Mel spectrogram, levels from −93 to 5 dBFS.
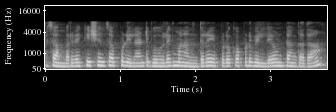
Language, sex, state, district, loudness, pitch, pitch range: Telugu, female, Andhra Pradesh, Srikakulam, -14 LUFS, 220 Hz, 205-230 Hz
